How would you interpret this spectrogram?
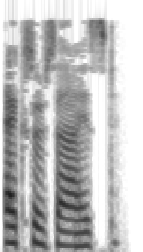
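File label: "exercised", British English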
